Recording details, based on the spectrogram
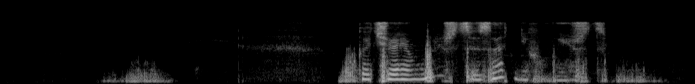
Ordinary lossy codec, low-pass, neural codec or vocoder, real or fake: none; 7.2 kHz; vocoder, 22.05 kHz, 80 mel bands, HiFi-GAN; fake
